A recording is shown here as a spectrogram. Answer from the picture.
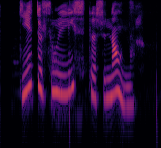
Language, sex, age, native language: Icelandic, female, 8, Icelandic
